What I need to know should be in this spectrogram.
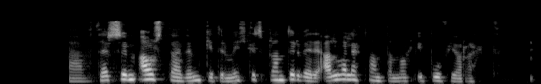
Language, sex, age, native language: Icelandic, female, 40-49, Icelandic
